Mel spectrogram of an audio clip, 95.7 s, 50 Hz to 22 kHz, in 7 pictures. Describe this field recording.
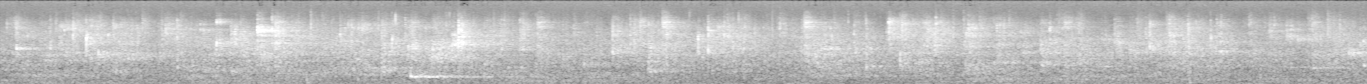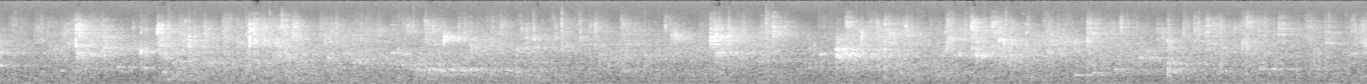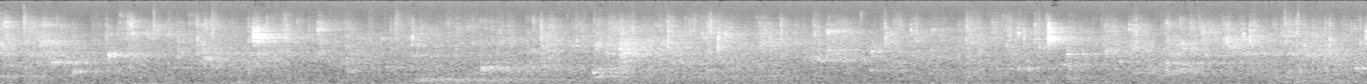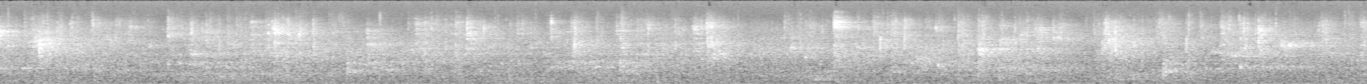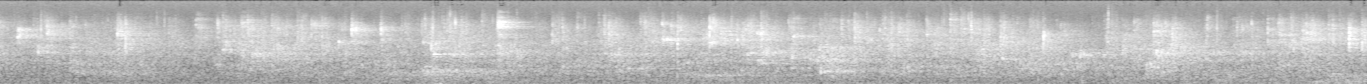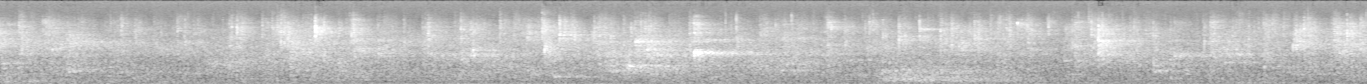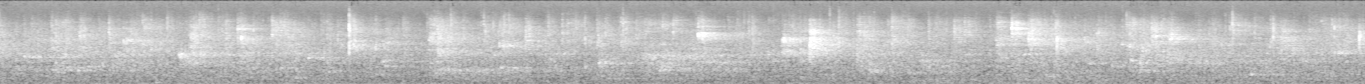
Intérieur de galerie de ce La Coupole, gouttes d'eau et ruissellement dans ces galeries de craie calcaire, à l'acoustique tout à fait particulière. Ces galléries sont pour certaine pas entièrement "coffrées de béton" à la fin de la seconde guerre mondiale. Original recording, sd mix pré6II avec 2xDPA4021 dans Cinela Albert ORTF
